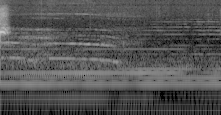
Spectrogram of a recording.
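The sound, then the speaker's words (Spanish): A rooster crows in one long, drawn-out call that slowly falls away, heard over a steady low background drone with no voices. “Los lamentos de sus seguidores malheridos se mezclaban en el aire con el canto de los primeros gallos.”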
